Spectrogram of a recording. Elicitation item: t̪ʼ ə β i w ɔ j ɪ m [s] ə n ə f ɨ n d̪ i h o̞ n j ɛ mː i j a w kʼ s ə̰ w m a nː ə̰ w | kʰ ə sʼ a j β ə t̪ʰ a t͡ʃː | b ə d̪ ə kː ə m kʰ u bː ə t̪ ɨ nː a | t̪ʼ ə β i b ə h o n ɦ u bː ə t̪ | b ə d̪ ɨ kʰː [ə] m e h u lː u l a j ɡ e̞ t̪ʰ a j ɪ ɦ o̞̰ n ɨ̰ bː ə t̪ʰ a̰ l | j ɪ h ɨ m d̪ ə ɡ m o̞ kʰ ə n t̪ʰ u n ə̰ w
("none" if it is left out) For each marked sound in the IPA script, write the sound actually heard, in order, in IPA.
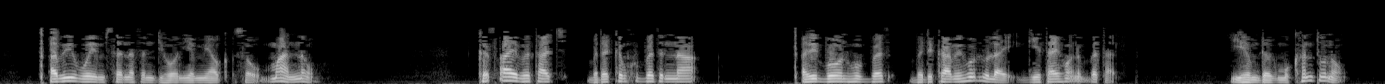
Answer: s, a

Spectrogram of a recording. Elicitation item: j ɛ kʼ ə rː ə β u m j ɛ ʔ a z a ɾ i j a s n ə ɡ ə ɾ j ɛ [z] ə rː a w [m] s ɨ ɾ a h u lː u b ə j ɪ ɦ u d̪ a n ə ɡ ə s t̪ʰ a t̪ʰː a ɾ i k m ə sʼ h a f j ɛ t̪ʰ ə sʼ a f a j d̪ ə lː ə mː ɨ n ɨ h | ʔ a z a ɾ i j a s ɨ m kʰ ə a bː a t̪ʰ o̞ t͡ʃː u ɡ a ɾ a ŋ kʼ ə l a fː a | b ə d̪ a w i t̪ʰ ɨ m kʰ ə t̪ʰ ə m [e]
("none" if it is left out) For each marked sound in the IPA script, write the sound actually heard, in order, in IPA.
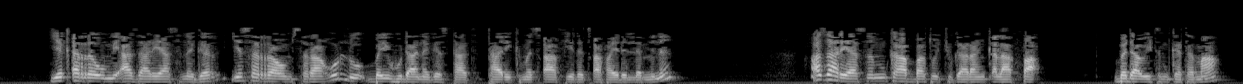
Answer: s, m, a

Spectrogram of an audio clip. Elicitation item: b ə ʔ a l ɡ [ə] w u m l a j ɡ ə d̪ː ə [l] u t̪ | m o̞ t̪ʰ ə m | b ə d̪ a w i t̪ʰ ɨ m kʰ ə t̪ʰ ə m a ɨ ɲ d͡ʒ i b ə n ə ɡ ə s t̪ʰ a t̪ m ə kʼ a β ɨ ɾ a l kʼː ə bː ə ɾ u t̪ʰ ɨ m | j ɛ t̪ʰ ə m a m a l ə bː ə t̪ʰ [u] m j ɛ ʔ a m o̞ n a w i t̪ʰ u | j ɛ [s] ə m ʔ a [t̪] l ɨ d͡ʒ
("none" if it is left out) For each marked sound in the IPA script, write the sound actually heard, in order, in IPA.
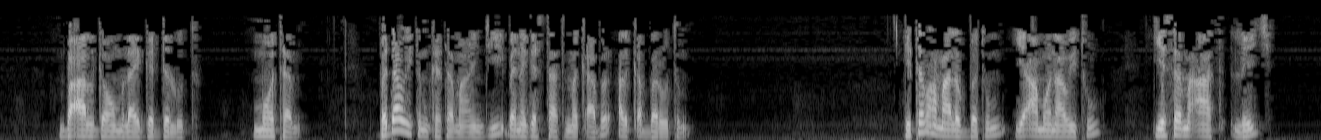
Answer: a, l, u, s, t̪

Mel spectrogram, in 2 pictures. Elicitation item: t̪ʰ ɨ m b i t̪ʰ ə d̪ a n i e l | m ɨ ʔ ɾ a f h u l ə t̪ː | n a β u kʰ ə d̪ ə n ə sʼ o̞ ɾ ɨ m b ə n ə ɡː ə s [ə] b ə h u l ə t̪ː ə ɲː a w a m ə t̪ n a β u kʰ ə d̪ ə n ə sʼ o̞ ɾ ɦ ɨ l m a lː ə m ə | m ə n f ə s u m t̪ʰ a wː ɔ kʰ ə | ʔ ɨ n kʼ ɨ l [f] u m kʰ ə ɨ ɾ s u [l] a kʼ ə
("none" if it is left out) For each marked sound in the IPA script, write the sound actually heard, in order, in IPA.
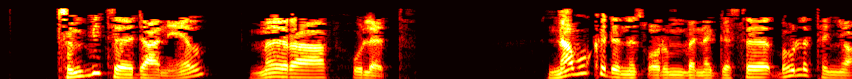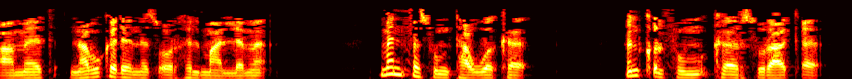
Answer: ə, f, ɾ

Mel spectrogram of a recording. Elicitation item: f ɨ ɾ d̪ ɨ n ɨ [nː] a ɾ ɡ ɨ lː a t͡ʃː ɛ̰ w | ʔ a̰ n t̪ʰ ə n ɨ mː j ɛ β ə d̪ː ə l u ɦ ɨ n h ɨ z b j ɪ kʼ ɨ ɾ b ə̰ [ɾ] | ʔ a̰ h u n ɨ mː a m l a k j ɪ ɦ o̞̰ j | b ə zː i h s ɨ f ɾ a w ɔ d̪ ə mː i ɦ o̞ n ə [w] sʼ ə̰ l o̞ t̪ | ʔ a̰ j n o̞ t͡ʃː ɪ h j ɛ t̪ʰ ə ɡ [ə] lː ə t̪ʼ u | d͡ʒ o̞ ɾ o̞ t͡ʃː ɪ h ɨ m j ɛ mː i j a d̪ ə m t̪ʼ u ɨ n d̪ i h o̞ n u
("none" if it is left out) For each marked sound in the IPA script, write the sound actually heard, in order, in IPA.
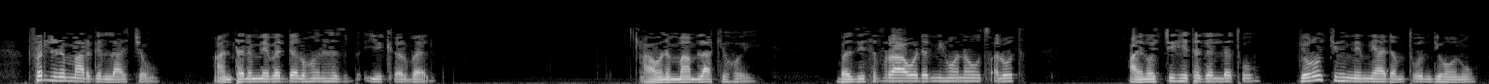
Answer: mː, l, w, ə

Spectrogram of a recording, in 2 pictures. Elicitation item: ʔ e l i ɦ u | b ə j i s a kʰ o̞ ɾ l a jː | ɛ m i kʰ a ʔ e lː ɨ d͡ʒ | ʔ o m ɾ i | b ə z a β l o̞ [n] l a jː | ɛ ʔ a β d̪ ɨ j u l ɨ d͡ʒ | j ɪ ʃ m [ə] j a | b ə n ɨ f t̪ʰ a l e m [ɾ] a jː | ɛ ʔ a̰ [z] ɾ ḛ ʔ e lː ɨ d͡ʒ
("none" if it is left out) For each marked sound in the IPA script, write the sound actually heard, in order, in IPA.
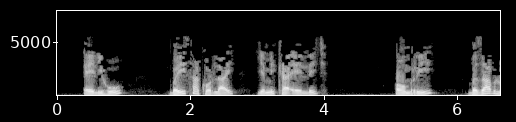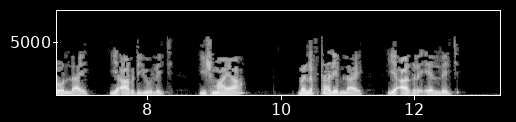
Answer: n, a, l, z

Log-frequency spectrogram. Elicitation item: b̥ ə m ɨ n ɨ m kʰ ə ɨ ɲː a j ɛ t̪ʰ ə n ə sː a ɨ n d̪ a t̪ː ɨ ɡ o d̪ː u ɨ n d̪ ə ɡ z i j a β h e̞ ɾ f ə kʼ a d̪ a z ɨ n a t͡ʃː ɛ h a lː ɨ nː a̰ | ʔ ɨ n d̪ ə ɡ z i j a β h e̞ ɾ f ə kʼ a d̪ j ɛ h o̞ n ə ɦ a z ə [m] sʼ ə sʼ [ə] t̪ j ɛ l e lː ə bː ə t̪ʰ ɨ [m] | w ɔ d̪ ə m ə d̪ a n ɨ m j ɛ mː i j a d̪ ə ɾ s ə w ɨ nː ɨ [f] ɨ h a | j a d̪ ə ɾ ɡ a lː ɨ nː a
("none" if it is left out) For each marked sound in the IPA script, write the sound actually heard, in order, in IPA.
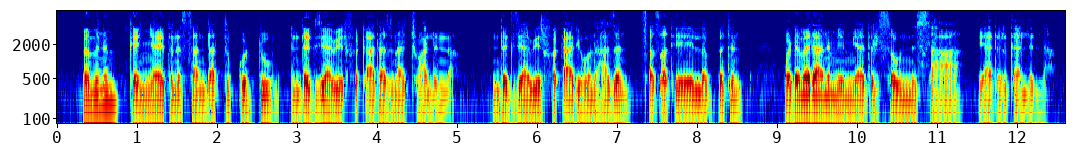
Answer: n, ə, n, s

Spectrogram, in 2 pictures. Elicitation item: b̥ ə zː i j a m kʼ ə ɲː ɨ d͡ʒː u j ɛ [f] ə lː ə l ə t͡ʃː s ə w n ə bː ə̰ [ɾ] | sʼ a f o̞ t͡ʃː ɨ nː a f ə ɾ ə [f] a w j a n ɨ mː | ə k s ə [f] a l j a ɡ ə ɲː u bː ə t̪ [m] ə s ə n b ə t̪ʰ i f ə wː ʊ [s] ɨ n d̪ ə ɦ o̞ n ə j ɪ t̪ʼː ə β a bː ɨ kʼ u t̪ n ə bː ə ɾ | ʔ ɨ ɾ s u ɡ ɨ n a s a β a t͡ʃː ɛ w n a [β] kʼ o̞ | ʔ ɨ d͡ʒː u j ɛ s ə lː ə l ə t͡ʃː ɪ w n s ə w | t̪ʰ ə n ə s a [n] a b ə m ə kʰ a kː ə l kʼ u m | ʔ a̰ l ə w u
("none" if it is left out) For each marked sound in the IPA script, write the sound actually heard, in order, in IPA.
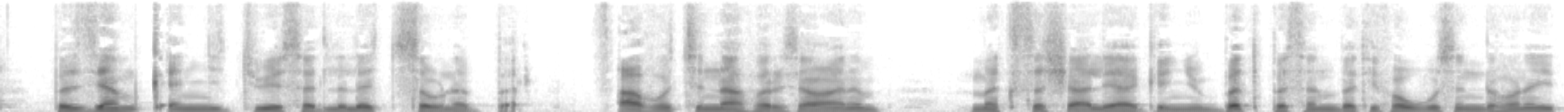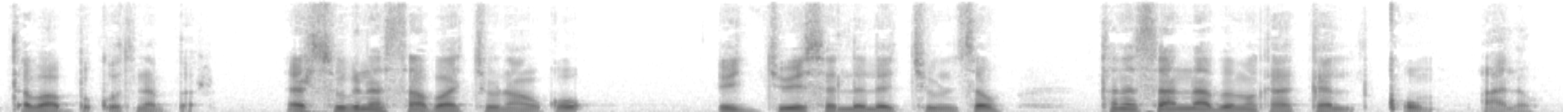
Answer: s, ɾ, ʃ, ʃ, b, s, w, nː

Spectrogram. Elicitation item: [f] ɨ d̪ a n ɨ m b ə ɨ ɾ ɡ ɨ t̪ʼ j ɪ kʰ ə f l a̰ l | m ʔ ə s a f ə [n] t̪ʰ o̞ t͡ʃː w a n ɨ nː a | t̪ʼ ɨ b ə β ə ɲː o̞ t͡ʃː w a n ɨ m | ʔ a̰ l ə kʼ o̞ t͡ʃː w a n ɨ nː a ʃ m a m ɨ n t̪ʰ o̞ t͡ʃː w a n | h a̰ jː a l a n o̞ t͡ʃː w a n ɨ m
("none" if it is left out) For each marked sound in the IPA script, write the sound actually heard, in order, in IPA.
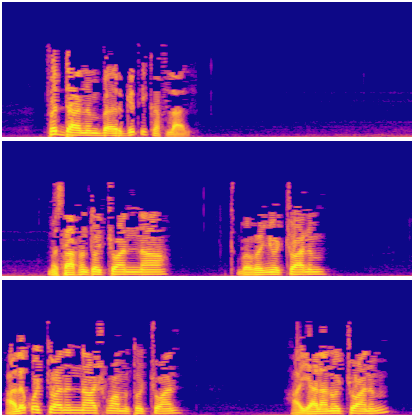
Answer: f, n

